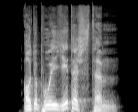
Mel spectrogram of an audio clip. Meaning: strong dative masculine/neuter singular superlative degree of autopoietisch
- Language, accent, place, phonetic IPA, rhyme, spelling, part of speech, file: German, Germany, Berlin, [aʊ̯topɔɪ̯ˈeːtɪʃstəm], -eːtɪʃstəm, autopoietischstem, adjective, De-autopoietischstem.ogg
